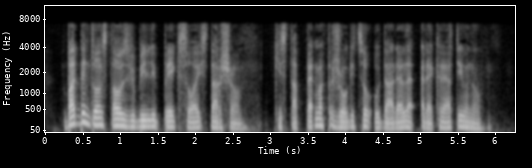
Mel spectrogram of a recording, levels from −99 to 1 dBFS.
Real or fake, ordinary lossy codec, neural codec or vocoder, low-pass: fake; none; codec, 16 kHz, 1.1 kbps, Voila-Tokenizer; 7.2 kHz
